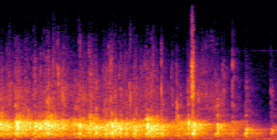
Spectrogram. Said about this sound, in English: That deserves a clap of praise, doesn't it? Thank you, Lord. Awesome.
